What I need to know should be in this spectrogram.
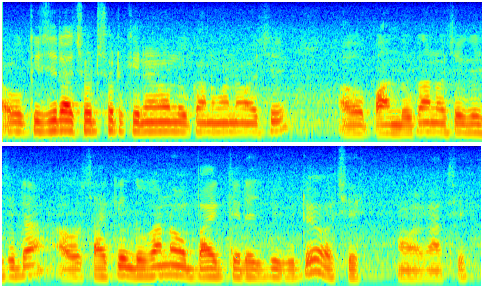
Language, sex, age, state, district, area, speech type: Odia, male, 18-30, Odisha, Subarnapur, rural, spontaneous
